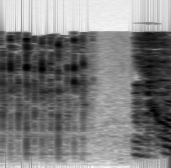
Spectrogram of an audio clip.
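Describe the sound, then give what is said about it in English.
A quick run of about ten light taps, like fingers drumming on a hard surface as an improvised drum roll, fairly loud, stops briefly and then gives way to a burst of hissy noise. “That was a drum roll.”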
